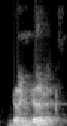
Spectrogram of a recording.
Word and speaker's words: dunder: The way you would pronounce this is you would say Dunder name.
